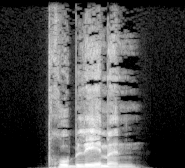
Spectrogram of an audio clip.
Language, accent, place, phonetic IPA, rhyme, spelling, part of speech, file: German, Germany, Berlin, [pʁoˈbleːmən], -eːmən, Problemen, noun, De-Problemen.ogg
- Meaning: dative plural of Problem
